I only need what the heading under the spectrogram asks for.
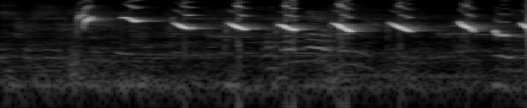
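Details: Greater green leafbird singing vigorously to encourage other leafbirds to sing: after a brief silence, a rhythmic string of ringing, falling whistled notes about three per second.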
